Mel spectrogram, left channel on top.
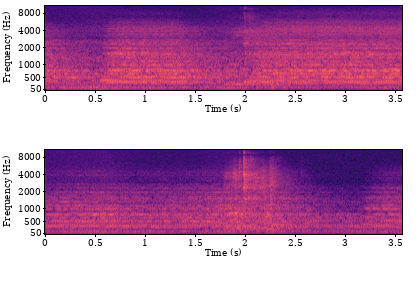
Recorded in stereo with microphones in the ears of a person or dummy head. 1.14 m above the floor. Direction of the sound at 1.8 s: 55° right (ahead or behind).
